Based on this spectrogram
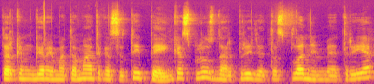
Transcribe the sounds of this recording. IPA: ˈtɐrʲkʲɪm ɡʲɛˈrɐɪ mɐtʲɛˈmɑːtʲɪkɐs ɪ ˈtɐɪ ˈpʲɛŋʲkʲɛs ˈpʲlʲʊs dɐr pʲrʲɪˈdʲɛt tɐs plˠɐnʲɪˈmʲæːtʲrʲɪjɛ

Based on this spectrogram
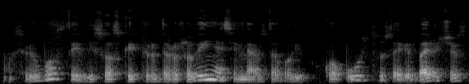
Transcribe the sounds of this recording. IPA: oː ˈsʲrʲʊboːs ˈtɐɪ ˈʋʲiːsoːs ˈkɐɪp ɪr dɐrʒoːˈʋʲiːnʲeːs ɪˈmʲæːzdɐʋoː ɪ koːˈpuːstʊs ɐr ɪ ˈbɐrʲʃʲt͡ʃʲʊs

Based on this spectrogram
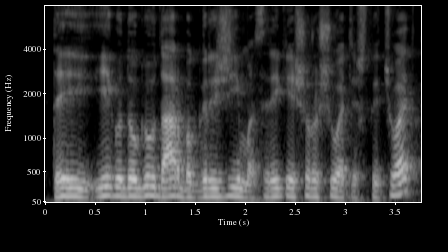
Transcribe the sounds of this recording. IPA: tɐɪ ˈjɛɪɡʊ dɐʊˈɡʲɛʊ ˈdɐrboː ɡrʲɪˈʒʲiːmɐs ˈrʲɛɪkʲɛ ɪʃrʊˈʃʲuɔtʲ ɪʃskɐɪˈt͡ʃʲuɔtʲ

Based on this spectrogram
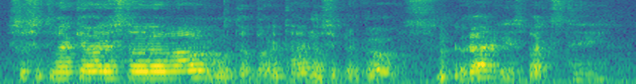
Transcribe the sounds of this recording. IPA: sʊsʲɪtʋɐrʲˈkʲɛʊ rʲɛstɐʊrɐˈʋɐʊ dɐˈbɐr tɑː nʊsʲɪpʲɪrˈkɐʊ ˈɣɐrʲlʲiː ˈspoːrʲtʲsʲtʲɛrʲiː

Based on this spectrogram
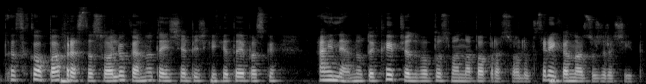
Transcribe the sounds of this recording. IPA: ˈtɐɪ sɐˈkɐʊ ˈpɑːprɐstɐ suɔˈlʲʊkɐ ˈnʊ tɐɪ ˈjɪs t͡ʃʲɛ ˈbʲɪʃʲkʲɪ kʲɪˈtɐɪp pɐsˈkʊɪ ˈɐɪ ˈnʲɛ nʊ tɐɪ ˈkɐɪp ˈt͡ʃʲɛ dɐˈbɐ ˈbʊs ˈmɑːnɐ ˈpɑːprɐsts suɔˈlʲʊks ˈrʲɛɪk ˈkɑː ˈnoːrs ʊʒrɐˈʃʲiːt

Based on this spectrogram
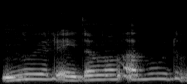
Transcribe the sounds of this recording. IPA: ˈnʊ ɪr ˈɛɪdɐʋoːm ɐˈbuːdʊ

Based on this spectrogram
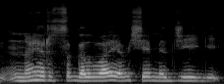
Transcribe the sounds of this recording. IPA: ˈnʊ ɪr sʊɡɐlˠˈʋoːjɛʊ ˈʃʲiɛmʲɛt ˈʒʲiːɡʲiː

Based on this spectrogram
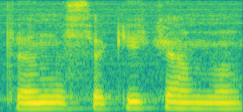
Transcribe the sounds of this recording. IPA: ˈtʲeːn sɐˈkʲiːkʲɛm

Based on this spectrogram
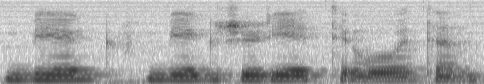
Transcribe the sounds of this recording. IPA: ˈbʲiɛk ˈbʲiɛk ʒʲuːˈrʲiɛtʲɪ oː ˈtʲɛn

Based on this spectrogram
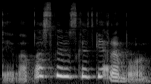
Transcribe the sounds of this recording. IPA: tɐɪ ˈʋɐ ˈpɑːskʊɪ ˈʋʲɪskɐs ˈɡʲæːrɑː ˈbʊʋɐ

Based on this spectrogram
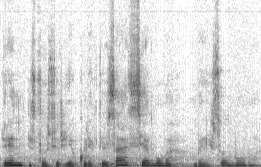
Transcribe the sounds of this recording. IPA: ˈtʲrʲɛmʲtʲɪs ˈtoːs ɪr ˈjɛʊ koːlʲɛktʲiːʋʲɪˈzɑːt͡sʲɪjɛ ˈbuːʋɐ bɐɪˈsʊ ˈbuːʋɐ

